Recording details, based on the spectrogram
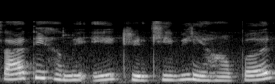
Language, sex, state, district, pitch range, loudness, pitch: Hindi, female, Chhattisgarh, Raipur, 200-235 Hz, -16 LUFS, 210 Hz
